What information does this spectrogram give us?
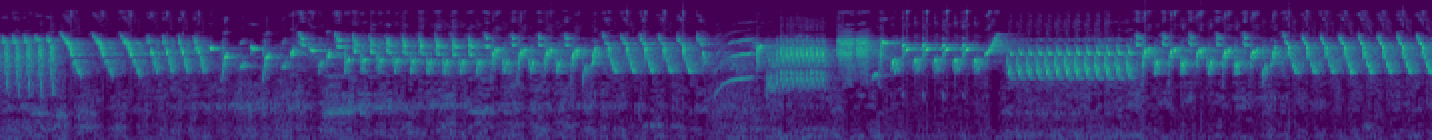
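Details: Mating song of a European goldfinch, given to stimulate a breeding-ready female: continuous bright, fast twittering with liquid trills and chattering runs, one short buzzy burst midway, then more rapid repeated notes.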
